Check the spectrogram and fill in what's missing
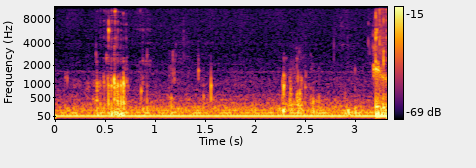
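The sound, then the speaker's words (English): Someone takes a quiet sip of a drink, with a few soft wet mouth clicks and a small swallow spread over a few seconds, and no talking. “I'll take a sip while I wait.”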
